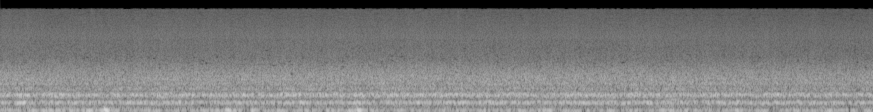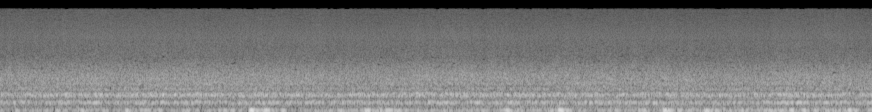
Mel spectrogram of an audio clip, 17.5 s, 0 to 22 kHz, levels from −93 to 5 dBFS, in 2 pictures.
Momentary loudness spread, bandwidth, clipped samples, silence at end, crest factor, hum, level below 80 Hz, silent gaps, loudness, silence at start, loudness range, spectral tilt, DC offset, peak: 2 LU; 16.5 kHz; under 0.1%; 0 s; 16 dB; none; -28 dBFS; none; -21 LUFS; 0 s; 1 LU; -3.5 dB/octave; under 0.1%; -4 dBFS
